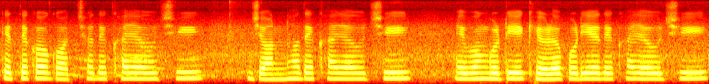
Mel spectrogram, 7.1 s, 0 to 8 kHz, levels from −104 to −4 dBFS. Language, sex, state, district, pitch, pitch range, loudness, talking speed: Odia, female, Odisha, Malkangiri, 205 Hz, 200-215 Hz, -15 LUFS, 110 wpm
